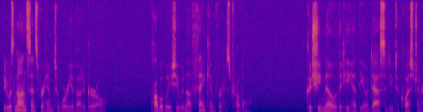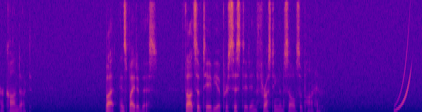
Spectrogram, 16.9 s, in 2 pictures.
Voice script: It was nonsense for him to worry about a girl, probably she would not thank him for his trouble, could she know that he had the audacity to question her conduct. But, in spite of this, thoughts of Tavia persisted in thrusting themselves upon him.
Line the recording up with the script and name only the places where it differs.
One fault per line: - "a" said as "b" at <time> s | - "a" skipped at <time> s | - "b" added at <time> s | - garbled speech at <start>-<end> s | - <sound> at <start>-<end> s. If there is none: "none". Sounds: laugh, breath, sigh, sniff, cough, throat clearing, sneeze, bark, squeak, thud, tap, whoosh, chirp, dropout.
- chirp at 16.3-16.7 s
